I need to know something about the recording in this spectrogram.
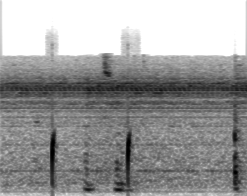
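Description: Two short pop sound effects, the first about half a second in and the second just past a second, from an animated subscribe-button overlay being clicked. A steady hiss runs underneath.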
